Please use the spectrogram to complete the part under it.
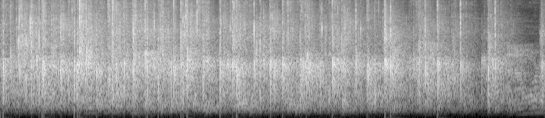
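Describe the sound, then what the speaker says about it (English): Audience applause fills an event hall, a dense, steady wash of many hands clapping close and loud throughout, tapering slightly near the end. "Let's give them a round of applause."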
